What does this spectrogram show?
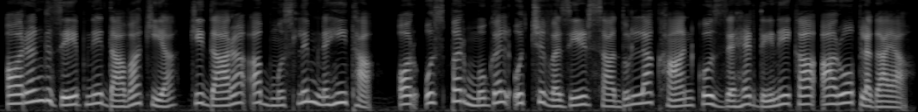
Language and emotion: Hindi, neutral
